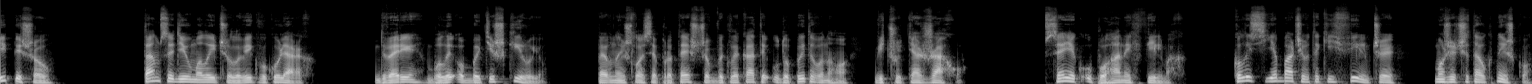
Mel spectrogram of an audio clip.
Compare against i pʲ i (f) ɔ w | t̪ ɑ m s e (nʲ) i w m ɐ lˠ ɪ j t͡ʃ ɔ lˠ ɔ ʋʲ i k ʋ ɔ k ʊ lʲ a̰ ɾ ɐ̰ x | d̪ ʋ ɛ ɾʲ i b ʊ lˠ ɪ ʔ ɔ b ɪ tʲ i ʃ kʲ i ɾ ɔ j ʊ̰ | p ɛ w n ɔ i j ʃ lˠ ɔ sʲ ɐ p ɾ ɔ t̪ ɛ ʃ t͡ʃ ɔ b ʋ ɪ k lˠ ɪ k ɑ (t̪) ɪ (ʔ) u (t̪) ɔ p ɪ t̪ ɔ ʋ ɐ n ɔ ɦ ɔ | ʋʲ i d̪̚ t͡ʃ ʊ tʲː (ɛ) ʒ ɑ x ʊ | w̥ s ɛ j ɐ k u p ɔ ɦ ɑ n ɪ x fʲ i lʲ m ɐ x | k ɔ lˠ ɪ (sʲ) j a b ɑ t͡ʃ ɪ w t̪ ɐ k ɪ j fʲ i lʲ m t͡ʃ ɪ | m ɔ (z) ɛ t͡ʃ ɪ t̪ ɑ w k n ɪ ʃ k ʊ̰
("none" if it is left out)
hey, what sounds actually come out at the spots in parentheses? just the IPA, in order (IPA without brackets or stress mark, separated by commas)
ʃ, dʲ, t̪, ʔ, d̪, a, sʲ, ʒ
